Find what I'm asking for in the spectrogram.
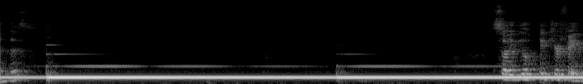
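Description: A frosted crystal singing bowl struck softly with a felt mallet, ringing with a pure sustained tone that fades slowly; a second strike renews the ring, then rustling handling noise follows.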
